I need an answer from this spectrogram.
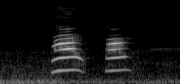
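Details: Formerly a street kitten, now doing better indoors, it gives two quick meows in close succession, the first longer and bending downward, the second shorter and flatter, with a faint background hum.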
